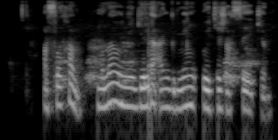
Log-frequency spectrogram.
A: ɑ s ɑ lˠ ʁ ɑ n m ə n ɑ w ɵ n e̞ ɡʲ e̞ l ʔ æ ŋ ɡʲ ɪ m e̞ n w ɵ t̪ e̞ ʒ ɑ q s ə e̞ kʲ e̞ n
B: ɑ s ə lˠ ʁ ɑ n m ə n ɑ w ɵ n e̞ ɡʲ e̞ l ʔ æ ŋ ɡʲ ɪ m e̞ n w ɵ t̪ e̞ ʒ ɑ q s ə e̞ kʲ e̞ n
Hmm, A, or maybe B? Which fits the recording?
B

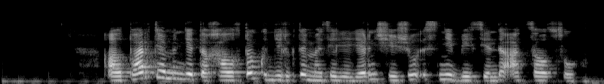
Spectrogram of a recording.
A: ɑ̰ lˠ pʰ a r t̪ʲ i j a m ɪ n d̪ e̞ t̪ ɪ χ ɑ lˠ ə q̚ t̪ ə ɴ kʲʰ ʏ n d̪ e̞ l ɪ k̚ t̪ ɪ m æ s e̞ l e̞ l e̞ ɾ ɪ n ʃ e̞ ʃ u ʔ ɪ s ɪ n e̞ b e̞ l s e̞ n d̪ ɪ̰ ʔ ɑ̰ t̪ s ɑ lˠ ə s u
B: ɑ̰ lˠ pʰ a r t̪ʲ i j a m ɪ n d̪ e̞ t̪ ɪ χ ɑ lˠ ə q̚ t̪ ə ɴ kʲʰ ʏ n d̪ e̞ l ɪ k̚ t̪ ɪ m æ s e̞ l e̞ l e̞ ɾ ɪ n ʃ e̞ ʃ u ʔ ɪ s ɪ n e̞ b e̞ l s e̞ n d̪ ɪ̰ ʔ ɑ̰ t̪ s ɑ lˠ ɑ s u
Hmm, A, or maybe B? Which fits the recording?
A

